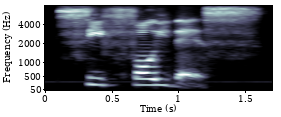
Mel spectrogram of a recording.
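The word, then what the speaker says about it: xifoides: is the letter x when we start in spanish with this letter sounds like an s si voides and this case is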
